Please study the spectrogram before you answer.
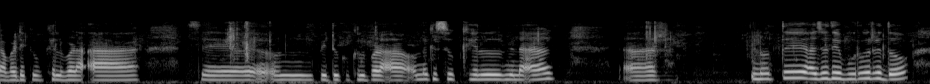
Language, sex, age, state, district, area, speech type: Santali, female, 18-30, West Bengal, Purulia, rural, spontaneous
